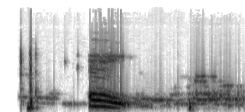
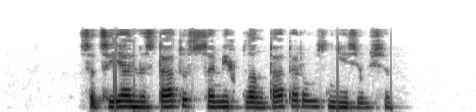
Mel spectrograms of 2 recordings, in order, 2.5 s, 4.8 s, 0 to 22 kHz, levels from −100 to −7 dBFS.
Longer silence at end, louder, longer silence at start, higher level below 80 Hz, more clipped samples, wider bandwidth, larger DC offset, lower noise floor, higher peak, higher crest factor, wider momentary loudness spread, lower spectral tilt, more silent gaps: second, 0 s vs 0.8 s; about the same, -17 LUFS vs -18 LUFS; second, 0.2 s vs 0.8 s; about the same, -56 dBFS vs -54 dBFS; neither; first, 15 kHz vs 7.8 kHz; neither; second, -39 dBFS vs under -90 dBFS; about the same, -2 dBFS vs -2 dBFS; about the same, 16 dB vs 18 dB; first, 19 LU vs 13 LU; first, -7 dB/octave vs -5 dB/octave; neither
